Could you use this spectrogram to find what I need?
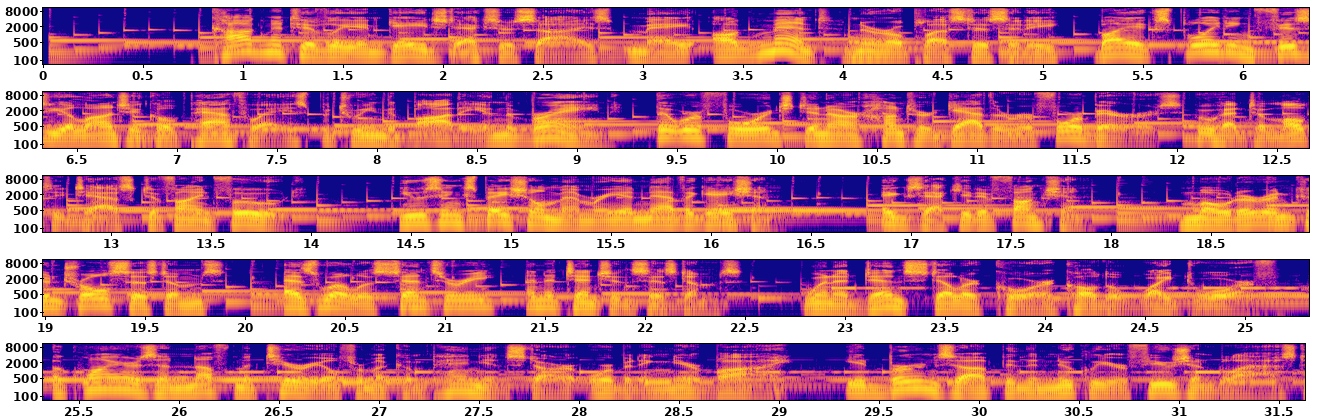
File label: men elearning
